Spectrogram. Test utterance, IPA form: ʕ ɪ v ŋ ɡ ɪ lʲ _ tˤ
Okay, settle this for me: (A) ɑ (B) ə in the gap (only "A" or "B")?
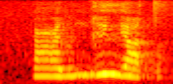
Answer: B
